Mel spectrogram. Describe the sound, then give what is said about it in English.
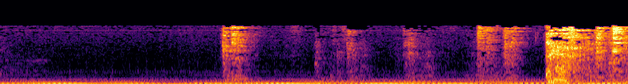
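A metal port door at a morgue is wrenched open: several clunks and rattling knocks sound over a low steady hum, ending in a louder, rougher burst. “Approaching the morgue, Blanchard wrenches open the port.”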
